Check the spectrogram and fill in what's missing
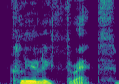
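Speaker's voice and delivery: clearly threats, drawn out and pressed harder; stressed and slowed. Acted. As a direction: lean on clearly threats and slow right down. Uneasy king muttering about nobles' threats.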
